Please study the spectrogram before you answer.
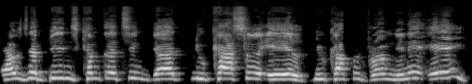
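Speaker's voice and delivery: high, hammed-up Geordie patter; Geordie accent. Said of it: "Geordie, please".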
